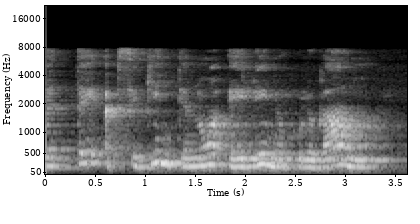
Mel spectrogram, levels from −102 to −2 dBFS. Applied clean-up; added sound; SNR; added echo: none; none; none; reverberation time 0.8 s.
